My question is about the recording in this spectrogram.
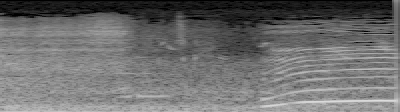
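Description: Steady outdoor rumble and hiss, then about a second and a half in a high, drawn-out voice that rises in pitch and holds, like an excited exclamation.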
